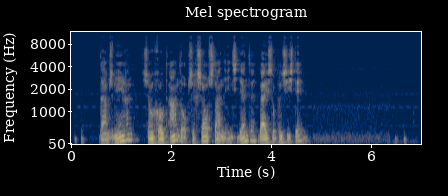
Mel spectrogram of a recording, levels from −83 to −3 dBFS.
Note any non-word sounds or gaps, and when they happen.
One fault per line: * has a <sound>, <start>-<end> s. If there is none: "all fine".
all fine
